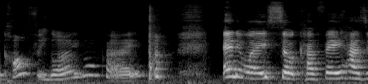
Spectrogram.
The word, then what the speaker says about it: café: So cafe has an accent on the E as well. That's why it's called cafe and not cafe or calf, Anyways, another word I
